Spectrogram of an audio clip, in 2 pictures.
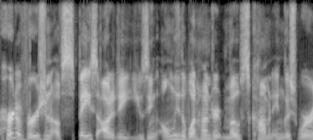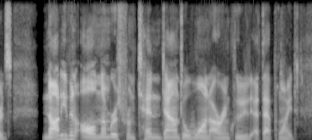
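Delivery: ordinary talk, nothing marked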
